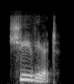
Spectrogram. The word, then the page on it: Cheviot: Indian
